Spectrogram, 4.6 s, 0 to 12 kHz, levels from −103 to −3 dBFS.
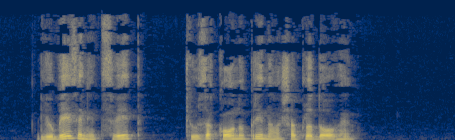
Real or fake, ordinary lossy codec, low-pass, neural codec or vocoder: real; MP3, 48 kbps; 10.8 kHz; none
